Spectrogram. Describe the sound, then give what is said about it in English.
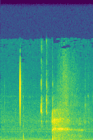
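Faint, sharp mouse clicks from selecting the flight planner in flight-planning software, a few quick taps followed by a soft steady hiss. “So we'll click flight planner,”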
